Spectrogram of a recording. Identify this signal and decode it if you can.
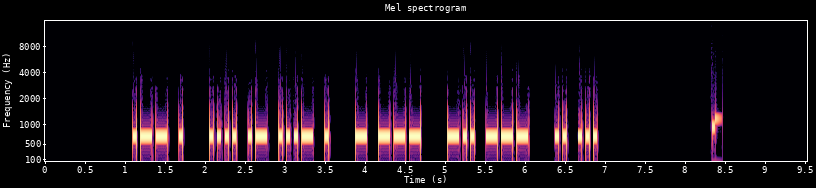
Morse code, heard as a keyed tone, about 25 wpm, 700 Hz. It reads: WE HAVE TO DO IS
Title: Sets of 5 Words Encore 25wpm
